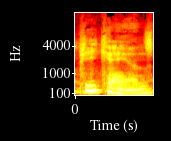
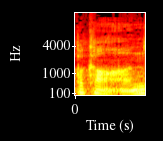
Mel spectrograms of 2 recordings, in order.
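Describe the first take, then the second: First: It is said with a South Georgia pronunciation. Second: It is said the general, non-local way.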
